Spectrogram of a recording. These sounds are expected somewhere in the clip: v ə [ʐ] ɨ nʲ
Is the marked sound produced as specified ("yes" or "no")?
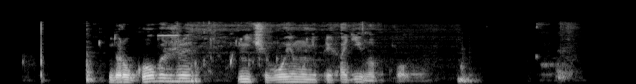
yes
